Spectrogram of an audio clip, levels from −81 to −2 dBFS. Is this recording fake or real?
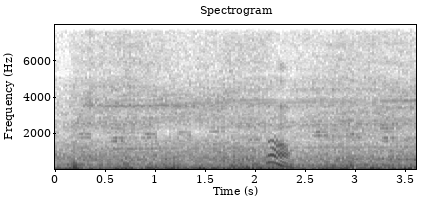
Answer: real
